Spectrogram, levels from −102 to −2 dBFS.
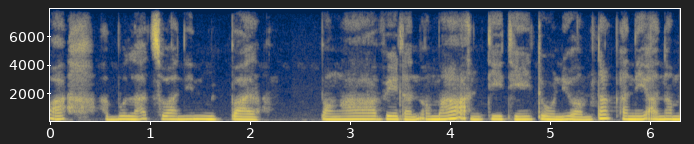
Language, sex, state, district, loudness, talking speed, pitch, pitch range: Mizo, female, Mizoram, Aizawl, -16 LUFS, 210 wpm, 210 Hz, 200-220 Hz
